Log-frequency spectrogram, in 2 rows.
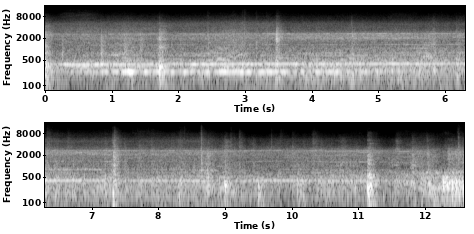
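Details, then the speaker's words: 2019 Grand Design Reflection 315RLTS retracting a slide-out: steady droning motor hum with light clicks and creaks, plus a noise as it reaches full in, which is the slide mechanism stopping itself, not gears grinding; normal. "Now as the slide gets all the way in, you'll hear a little noise. It's okay to hear that. Nothing's grinding. That's the slide mechanism telling itself not to come in any further."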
